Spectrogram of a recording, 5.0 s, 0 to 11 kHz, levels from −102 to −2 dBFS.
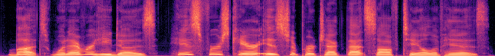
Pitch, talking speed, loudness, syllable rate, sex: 225 Hz, 180 wpm, -16 LUFS, 3.9 syllables/s, female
